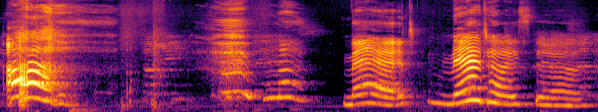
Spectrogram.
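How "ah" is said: high, sharp "Ah!"; short excited shriek; sudden scream. Real, not acted. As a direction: cry out high as it clicks. Sudden cry of realisation.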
